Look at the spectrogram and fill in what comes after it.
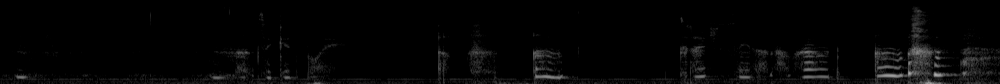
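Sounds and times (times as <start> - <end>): low steady hum: 0.0 - 10.0
woman whispering: 2.1 - 3.6, 4.4 - 4.7, 6.8 - 8.4.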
